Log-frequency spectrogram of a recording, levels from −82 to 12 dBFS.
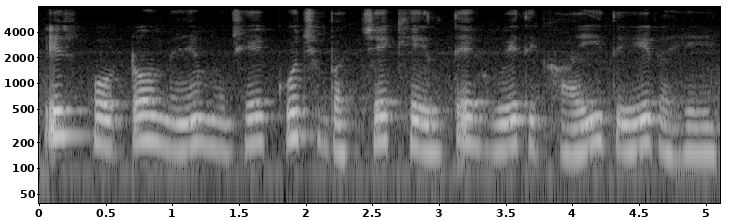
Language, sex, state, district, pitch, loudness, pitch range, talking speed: Hindi, female, Madhya Pradesh, Katni, 185 Hz, -19 LUFS, 165-200 Hz, 140 wpm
